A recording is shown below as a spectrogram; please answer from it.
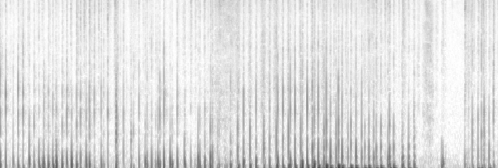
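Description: A small, thin, light white foam packing sheet, possibly polyethylene, solid and flexible, is held in both hands in front of a microphone and tapped and scratched rapidly with fingertips and short nails. It gives a fast, uneven stream of soft, dull, low thuds with crackly scratching over them. The tapping builds louder toward the middle, pauses briefly near the end, then resumes.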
